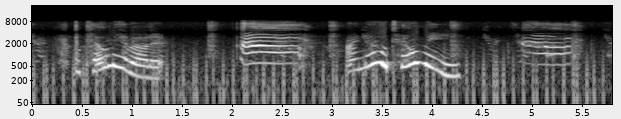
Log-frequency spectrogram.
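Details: A spoiled pet cat meows indoors, giving about four drawn-out, wavering meows that rise and fall in pitch, some long and level. A person talks to it throughout, asking if it is hungry.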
